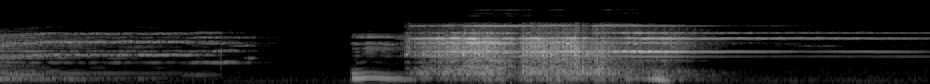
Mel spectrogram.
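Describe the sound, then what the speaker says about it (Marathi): A telephone rings in electronic tones, pauses briefly, then rings again with a burst of noise, fairly close and alone. "फोन घ्या, तुमच्यापासून जवळ आहे."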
